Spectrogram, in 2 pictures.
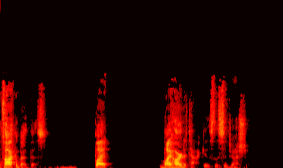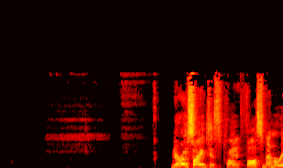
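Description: A middle-aged man speaks with animation through a microphone, pausing between phrases.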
